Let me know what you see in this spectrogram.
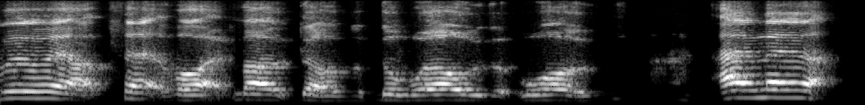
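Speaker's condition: Cerebral palsy; NDIS support worker for transport, getting on and off stage, personal care

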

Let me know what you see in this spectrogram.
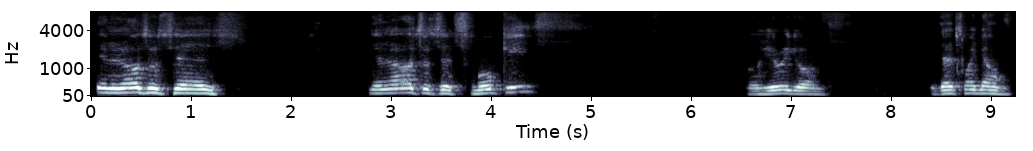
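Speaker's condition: Cerebral palsy; congenital, spasticity, muscle stiffness, wheelchair for mobility

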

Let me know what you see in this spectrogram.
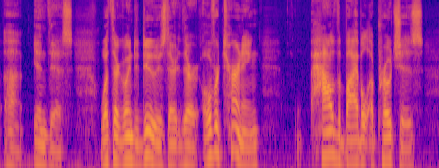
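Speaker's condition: No condition

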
